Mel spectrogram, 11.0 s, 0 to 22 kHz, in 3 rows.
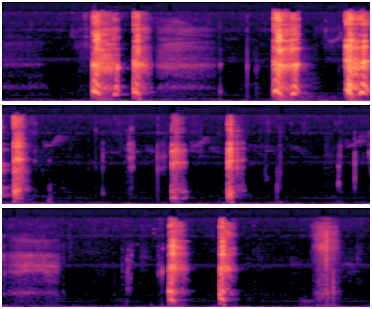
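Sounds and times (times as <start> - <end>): person coughing: 2.7 - 4.0.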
